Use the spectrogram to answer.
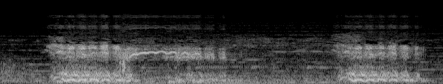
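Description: A horse neighs twice: a long, quavering whinny that warbles for nearly two seconds, then a second loud whinny starting after a short pause and running to the end.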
